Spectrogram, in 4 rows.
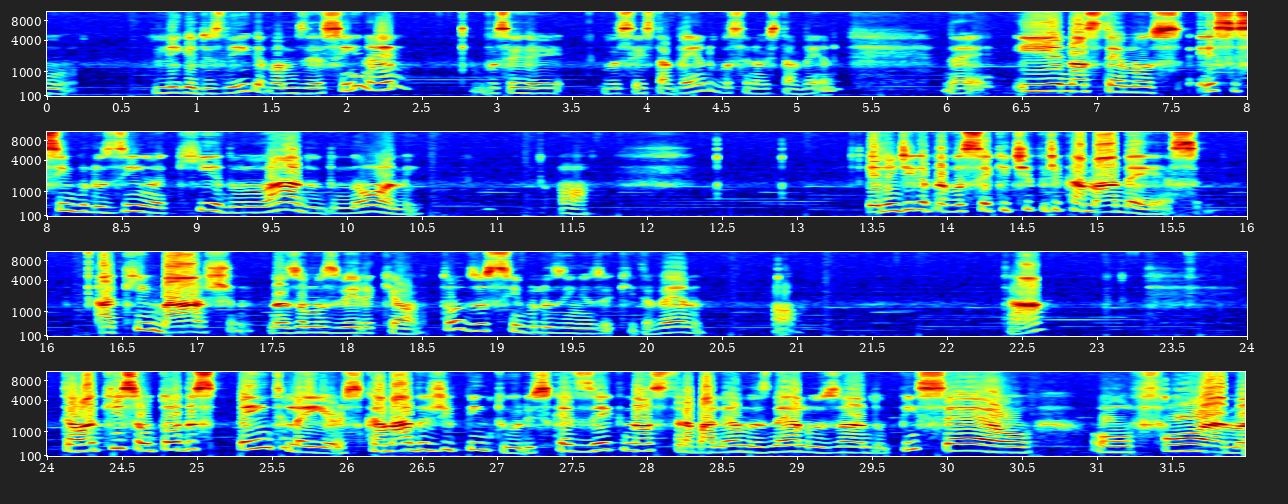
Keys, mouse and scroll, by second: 0.0 click, 0.7 click, 2.5 click, 3.6 click, 4.3 click, 5.5 click, 10.8 click, 16.7 click, 23.0 click, 28.2 click, 29.4 click.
